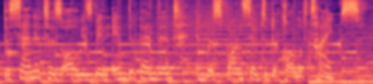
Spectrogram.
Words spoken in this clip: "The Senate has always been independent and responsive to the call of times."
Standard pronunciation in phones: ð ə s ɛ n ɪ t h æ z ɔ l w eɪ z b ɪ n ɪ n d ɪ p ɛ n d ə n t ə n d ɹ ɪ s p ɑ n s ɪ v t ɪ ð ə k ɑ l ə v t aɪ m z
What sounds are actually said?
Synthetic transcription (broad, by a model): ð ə s ɛ n ɪ t h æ z ɔ l w eɪ z b ɪ n ɪ n d ɪ p ɛ n d ə n t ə n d ɹ ɪ s p ɑ n s ɪ v t ɪ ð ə k ɑ l ə v t aɪ m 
